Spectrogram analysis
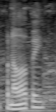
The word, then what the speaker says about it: Penelope: Is that short for Penelope? Officially, yes, but I never can be bothered with all four syllables of it.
